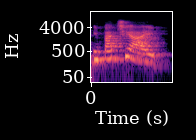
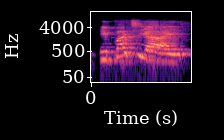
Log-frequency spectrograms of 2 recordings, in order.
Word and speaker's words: Empathiae: E é assim que se pronuncia, né? Empatiai. Empatiai.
